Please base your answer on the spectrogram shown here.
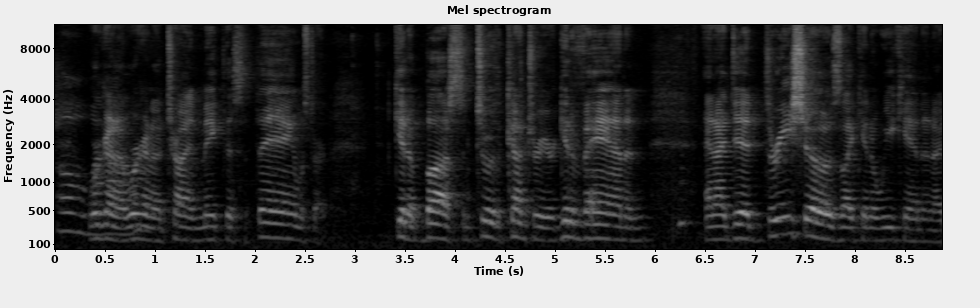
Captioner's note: none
